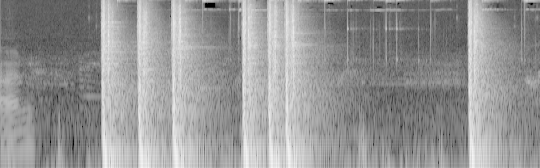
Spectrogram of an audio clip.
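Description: A rifle fires several loud, sharp shots in an echoing indoor range.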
